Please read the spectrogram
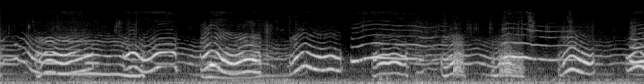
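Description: A litter of newborn puppies crying together: several high, wavering whines overlapping with almost no break.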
